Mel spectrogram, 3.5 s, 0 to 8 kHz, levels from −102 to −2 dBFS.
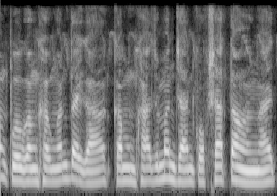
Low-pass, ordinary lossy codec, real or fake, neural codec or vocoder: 7.2 kHz; AAC, 48 kbps; real; none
